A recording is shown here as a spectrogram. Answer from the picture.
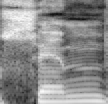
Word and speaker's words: Sind: blue and comes from the sind or send as they here pronounce the name of the river after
